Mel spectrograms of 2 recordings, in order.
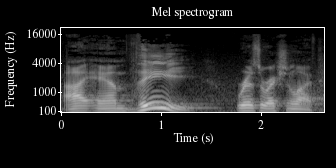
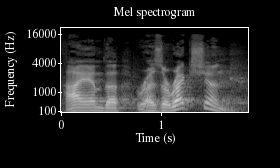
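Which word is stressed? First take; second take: the; resurrection. First: The stress is on "the". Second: The stress is on "resurrection".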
